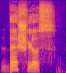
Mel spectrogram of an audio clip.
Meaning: decision (choice, judgement)
- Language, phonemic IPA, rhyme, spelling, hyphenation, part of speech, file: German, /bəˈʃlʊs/, -ʊs, Beschluss, Be‧schluss, noun, De-Beschluss.ogg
